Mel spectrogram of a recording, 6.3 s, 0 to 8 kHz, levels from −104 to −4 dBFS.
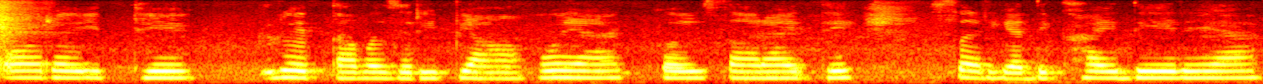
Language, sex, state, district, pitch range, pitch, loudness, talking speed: Punjabi, female, Punjab, Pathankot, 225-240 Hz, 235 Hz, -13 LUFS, 140 wpm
